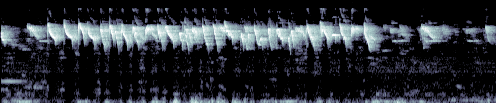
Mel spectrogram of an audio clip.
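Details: Mountain white-eye singing in the ombyokan style, used as training material for caged birds; a fast, very high run of thin descending slurred notes, about four a second, with faint low knocks in the background.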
